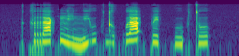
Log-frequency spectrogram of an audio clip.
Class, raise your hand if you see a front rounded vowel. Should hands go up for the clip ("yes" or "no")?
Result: no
